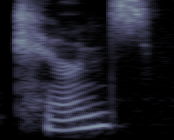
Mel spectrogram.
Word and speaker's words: cairns: Fairies are kind of associated with, you know, cairns. Is that how you pronounce that? Cairns? – Cairns? – Cairn? Not like a Karen.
